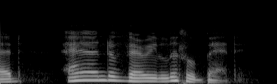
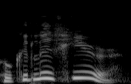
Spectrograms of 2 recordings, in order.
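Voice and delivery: higher-pitched, curious question; wondering girl; 10 semitones higher than usual. A narrator's reading. Goldilocks at a strange house, wondering. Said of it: "Goldilocks wondered".

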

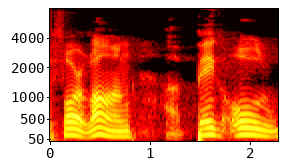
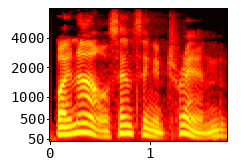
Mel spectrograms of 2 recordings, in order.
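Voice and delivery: ordinary delivery, nothing marked

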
